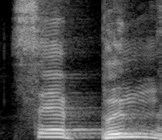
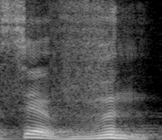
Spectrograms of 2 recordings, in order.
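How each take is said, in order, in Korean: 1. 가운데 자음은 또렷한 v가 아니에요. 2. 가운데 자음은 또렷한 v예요. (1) "seven 하면 안 돼요" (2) "v라고 발음해야 돼요"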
